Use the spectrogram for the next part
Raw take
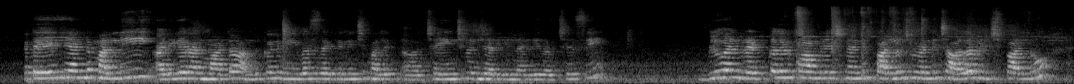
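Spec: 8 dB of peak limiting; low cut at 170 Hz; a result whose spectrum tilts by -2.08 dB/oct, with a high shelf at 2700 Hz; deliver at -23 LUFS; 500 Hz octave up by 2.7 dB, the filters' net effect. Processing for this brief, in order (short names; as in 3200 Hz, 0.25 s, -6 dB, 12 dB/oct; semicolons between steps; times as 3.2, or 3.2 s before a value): HPF 170 Hz; bell 500 Hz +3 dB; high shelf 2700 Hz +5.5 dB; gain +1 dB; limiter -13 dBFS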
